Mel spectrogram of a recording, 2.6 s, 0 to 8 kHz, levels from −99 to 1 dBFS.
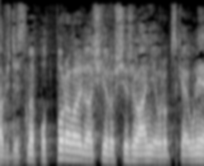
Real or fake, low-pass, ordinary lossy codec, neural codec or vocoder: fake; 7.2 kHz; MP3, 32 kbps; codec, 16 kHz, 16 kbps, FreqCodec, larger model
